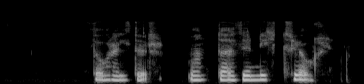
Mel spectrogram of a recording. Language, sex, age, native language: Icelandic, female, 17, Icelandic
